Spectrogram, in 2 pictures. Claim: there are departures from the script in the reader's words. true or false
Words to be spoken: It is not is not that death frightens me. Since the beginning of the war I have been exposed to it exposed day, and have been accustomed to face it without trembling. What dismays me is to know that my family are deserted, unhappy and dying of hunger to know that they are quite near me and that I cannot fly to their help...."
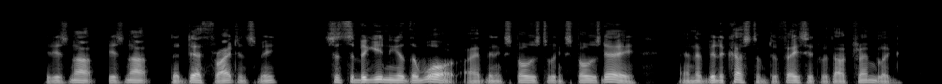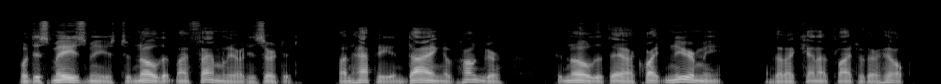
false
